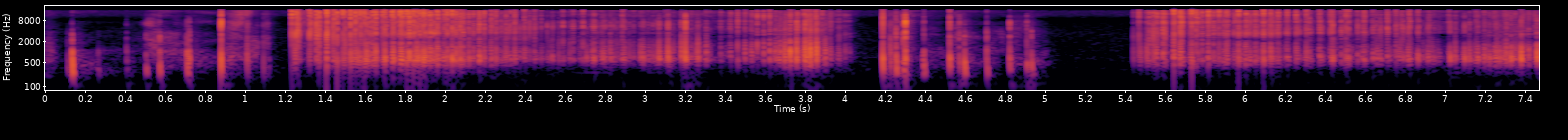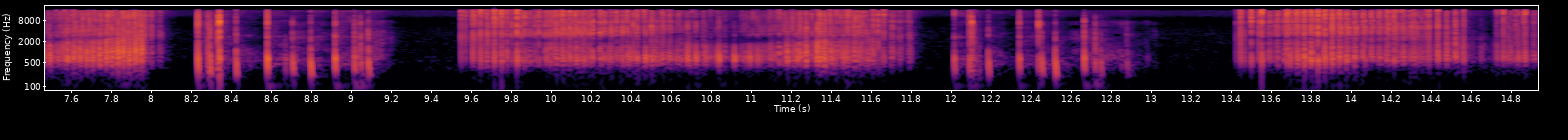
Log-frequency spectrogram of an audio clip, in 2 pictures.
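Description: Fingertips and nails scratch across rows of small plastic half-pearls on a faux pearl sticker sheet, producing bursts of dense, bright scratching. Between the bursts come quick clicks and taps against the beads, with short silences separating the passes.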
